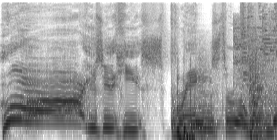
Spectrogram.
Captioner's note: screaming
